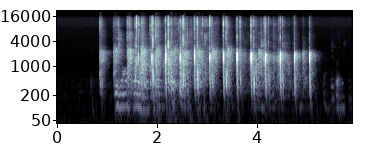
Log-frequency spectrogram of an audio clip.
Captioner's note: panelists applauding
